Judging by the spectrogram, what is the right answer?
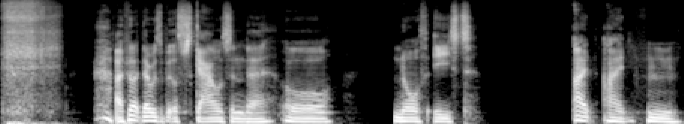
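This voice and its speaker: Man from Hong Kong, non-southern English accent, lowish voice; loose, rambling livestream chat with lots of restarts. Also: slow pace, dry recording, clean studio sound. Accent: vague non-southern English. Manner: rambling, repeats and restarts words, jumps up in pitch when excited. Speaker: language-learning streamer. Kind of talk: casual livestream chat reading out comments.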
